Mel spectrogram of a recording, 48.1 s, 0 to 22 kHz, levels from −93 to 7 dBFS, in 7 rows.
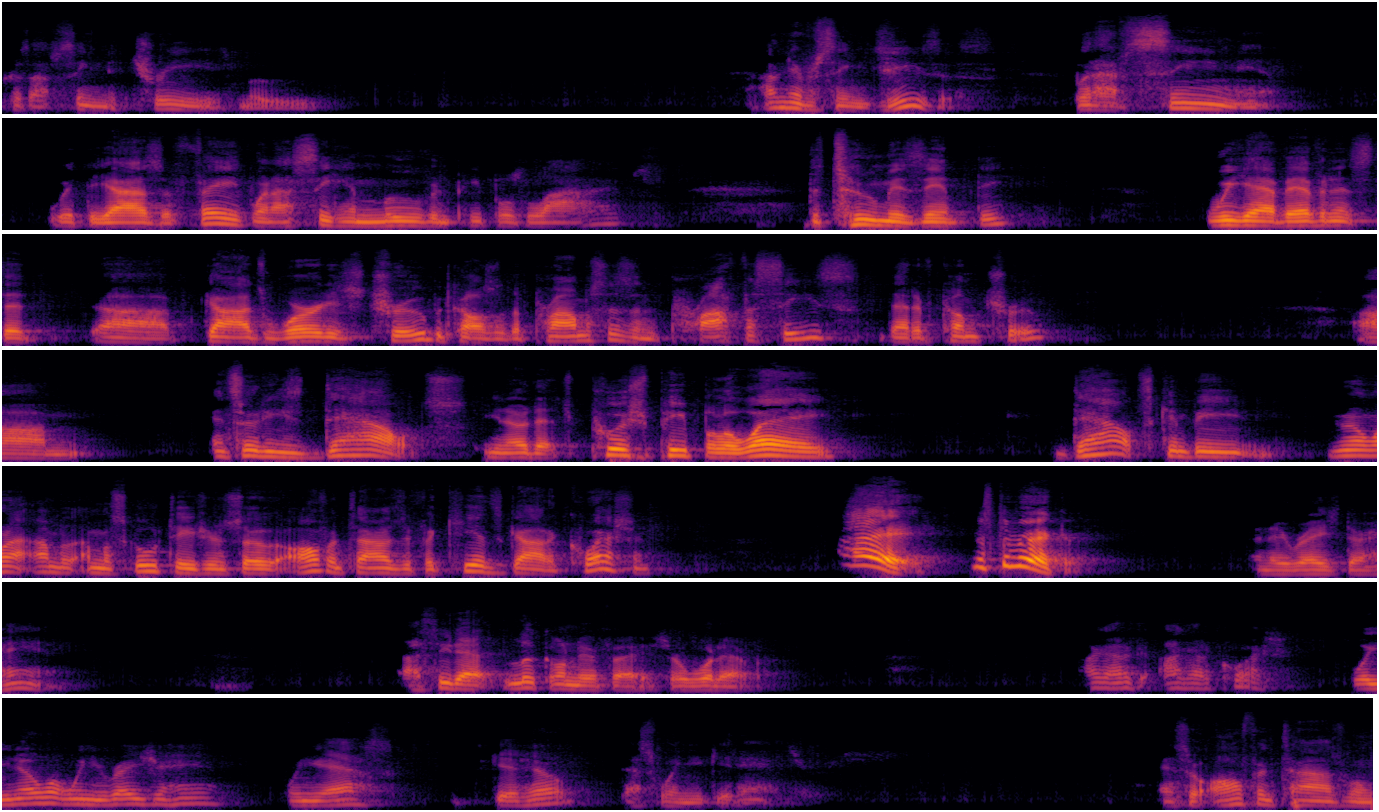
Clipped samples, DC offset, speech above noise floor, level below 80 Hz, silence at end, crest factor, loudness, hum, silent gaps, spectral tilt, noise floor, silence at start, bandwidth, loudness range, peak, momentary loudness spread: under 0.1%; under 0.1%; 56 dB; -72 dBFS; 0 s; 26 dB; -30 LUFS; none; none; -6.5 dB/octave; -85 dBFS; 0.05 s; 12.5 kHz; 15 LU; -6 dBFS; 19 LU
